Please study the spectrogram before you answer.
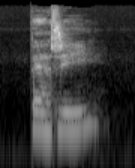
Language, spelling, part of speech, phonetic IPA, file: Czech, peří, noun, [ˈpɛr̝iː], Cs-peří.ogg
- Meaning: 1. plumage 2. methamphetamine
